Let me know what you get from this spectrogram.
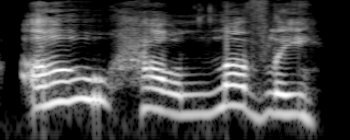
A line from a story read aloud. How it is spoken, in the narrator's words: cried Pinocchio, jumping with joy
